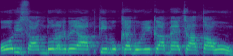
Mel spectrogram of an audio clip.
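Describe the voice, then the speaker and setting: A man is speaking. His pace is fairly slow. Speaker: activist group leader. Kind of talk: political speech.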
